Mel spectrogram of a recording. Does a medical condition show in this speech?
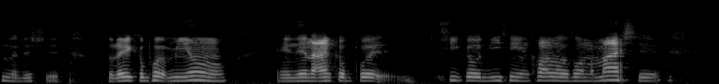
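Yes: cerebral palsy; wheelchair user.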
